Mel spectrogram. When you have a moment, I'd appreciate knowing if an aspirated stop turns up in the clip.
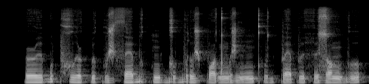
yes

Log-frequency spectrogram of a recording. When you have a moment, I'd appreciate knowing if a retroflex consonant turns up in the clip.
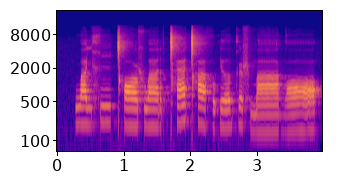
yes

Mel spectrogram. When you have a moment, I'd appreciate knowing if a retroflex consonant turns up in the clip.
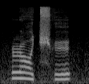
yes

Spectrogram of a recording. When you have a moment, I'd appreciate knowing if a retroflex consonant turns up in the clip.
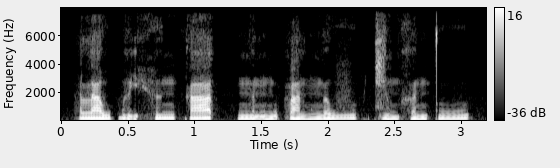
no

